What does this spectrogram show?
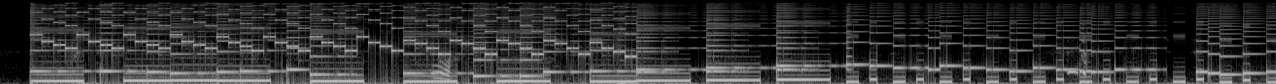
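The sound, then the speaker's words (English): A catchy chiptune-style level tune from a video game in which you blow bubbles to capture bad guys, the same song repeating level after level, plays loudly with no talking: a stepping bass line under a bright melody, shifting after several seconds into a quicker, choppy repeating pattern. “Uh, and they were just level after level and the same song repeated throughout, but this is one I remember.”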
